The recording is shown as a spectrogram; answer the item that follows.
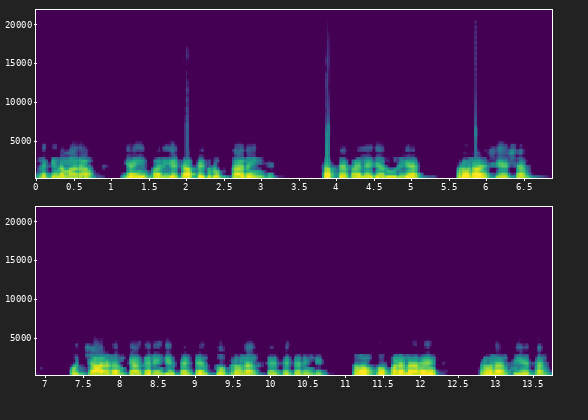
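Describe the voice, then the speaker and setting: A man's voice: high voice, measured pace. A man teaching a basic English grammar lesson in Hindi, explaining step by step and asking his learners questions. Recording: tinny phone-like sound.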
